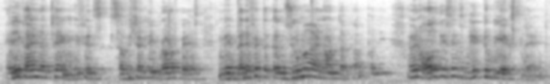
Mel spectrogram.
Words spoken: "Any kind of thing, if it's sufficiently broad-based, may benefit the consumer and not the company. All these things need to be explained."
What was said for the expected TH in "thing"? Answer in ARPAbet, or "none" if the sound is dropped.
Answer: T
